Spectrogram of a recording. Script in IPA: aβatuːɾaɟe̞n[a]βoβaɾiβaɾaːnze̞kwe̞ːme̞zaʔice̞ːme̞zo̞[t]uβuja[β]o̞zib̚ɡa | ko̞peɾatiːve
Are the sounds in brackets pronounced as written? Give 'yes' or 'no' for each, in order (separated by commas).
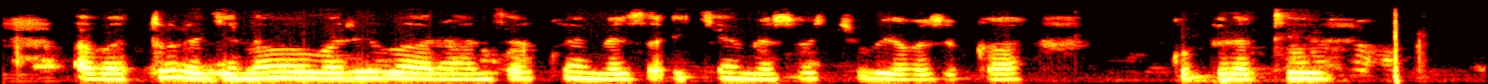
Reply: yes, no, yes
